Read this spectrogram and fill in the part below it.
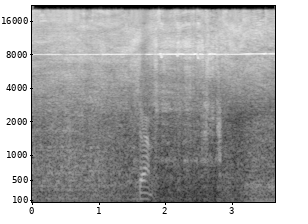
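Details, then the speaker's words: Outback truck tyre just reseated on its rim: steady thin high hiss of air escaping from a puncture at the back; the leak is an old plug repair that has come apart on a nearly worn-out tyre, to be re-plugged. "Wouldn't read about it. It's an old plug. It's an old repair job that's come apart."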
